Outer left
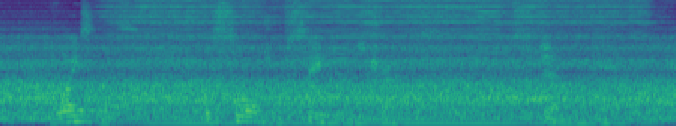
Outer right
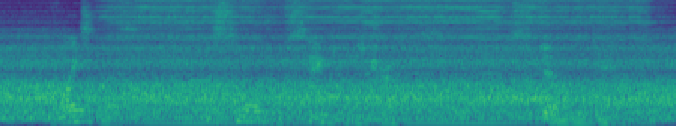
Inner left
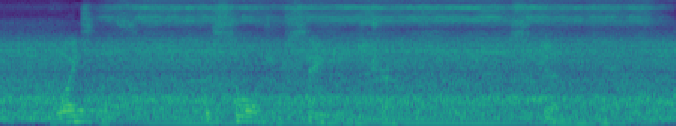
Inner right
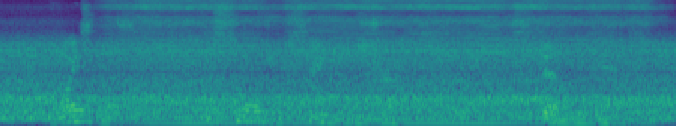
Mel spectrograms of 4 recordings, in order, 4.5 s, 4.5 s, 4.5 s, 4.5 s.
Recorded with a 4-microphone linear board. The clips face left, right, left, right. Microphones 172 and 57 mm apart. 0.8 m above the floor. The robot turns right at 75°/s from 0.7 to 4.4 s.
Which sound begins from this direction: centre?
A man speaking, at 0.3 s.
